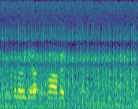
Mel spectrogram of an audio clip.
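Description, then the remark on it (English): A small tiller engine chugs steadily with a low, even rumble as the tiller is walked along a road through a heavy traffic jam, while a voice briefly speaks over it in the first second before the engine continues alone. “I let Osmond walk his tiller”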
